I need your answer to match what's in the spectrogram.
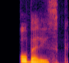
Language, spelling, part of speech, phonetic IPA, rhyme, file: Hungarian, obeliszk, noun, [ˈobɛlisk], -isk, Hu-obeliszk.ogg
- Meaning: obelisk (a tall, four-sided, narrow tapering monument which ends in a pyramid-like shape at the top)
